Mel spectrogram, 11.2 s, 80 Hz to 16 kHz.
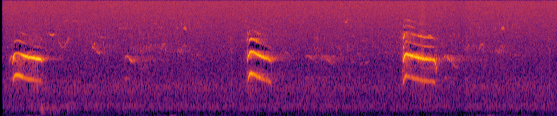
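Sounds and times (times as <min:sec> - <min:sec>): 
Garrulus glandarius: 0:00.2 - 0:01.0, 0:05.0 - 0:05.6, 0:08.0 - 0:08.8.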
